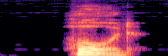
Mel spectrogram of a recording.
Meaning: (noun) A wandering troop or gang; especially, a clan or tribe of a nomadic people (originally Tatars) migrating from place to place for the sake of pasturage, plunder, etc.; a predatory multitude
- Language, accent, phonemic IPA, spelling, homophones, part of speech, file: English, Australia, /hoːd/, horde, hoard / whored, noun / verb, En-au-horde.ogg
